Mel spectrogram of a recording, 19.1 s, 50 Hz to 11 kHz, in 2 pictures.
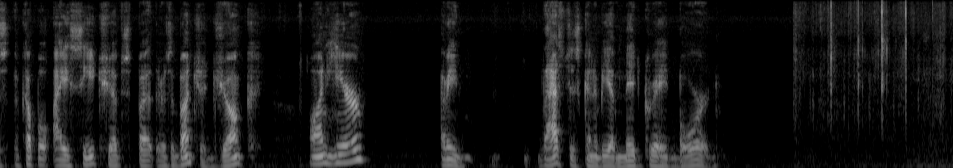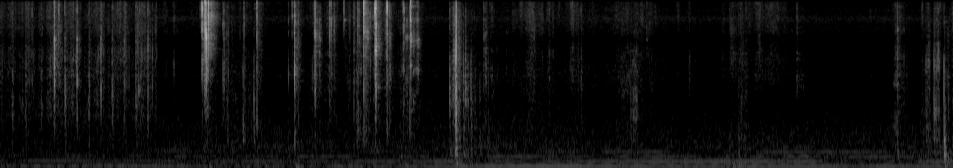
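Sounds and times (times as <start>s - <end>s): steady low hum: 0.0s - 19.0s
clicks and rattles of device parts: 8.0s - 14.6s.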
